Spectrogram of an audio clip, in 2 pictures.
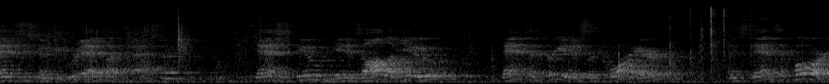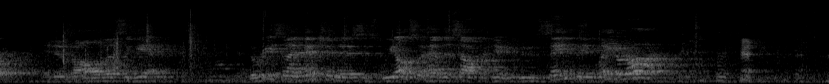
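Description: An elderly man reads aloud into a microphone in a large echoing hall.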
